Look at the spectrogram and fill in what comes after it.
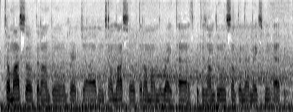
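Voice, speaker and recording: In a room with audible echo, a man talks very fast in a very deep, low voice with flat, monotone intonation. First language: not English. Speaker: motivational vlogger. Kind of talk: casual motivational monologue. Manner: hesitant, many fillers.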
